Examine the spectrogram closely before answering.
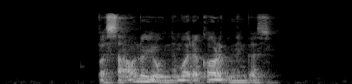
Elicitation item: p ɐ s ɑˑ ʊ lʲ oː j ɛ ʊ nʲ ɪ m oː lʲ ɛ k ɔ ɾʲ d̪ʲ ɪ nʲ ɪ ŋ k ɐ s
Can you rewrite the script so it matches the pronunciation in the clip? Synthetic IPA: p ɐ s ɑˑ ʊ lʲ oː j ɛ ʊ nʲ ɪ m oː ɾʲ ɛ k ɔ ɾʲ d̪ʲ ɪ nʲ ɪ ŋ k ɐ s

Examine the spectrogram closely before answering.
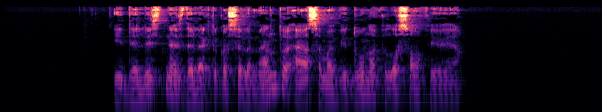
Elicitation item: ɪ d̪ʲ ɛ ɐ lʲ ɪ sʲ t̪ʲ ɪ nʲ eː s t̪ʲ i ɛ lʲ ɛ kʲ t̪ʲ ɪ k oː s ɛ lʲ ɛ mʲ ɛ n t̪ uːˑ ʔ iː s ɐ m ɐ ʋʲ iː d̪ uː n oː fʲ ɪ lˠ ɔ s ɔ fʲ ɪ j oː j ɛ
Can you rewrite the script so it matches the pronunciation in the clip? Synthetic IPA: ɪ d̪ʲ ɛ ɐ lʲ ɪ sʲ t̪ʲ ɪ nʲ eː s d̪ʲ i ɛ lʲ ɛ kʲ t̪ʲ ɪ k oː s ɛ lʲ ɛ mʲ ɛ n t̪ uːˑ ʔ æː s ɐ m ɐ ʋʲ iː d̪ uː n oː fʲ ɪ lˠ ɔ s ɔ fʲ ɪ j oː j ɛ

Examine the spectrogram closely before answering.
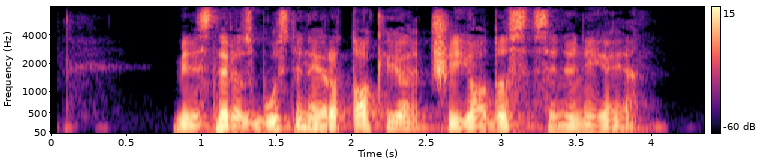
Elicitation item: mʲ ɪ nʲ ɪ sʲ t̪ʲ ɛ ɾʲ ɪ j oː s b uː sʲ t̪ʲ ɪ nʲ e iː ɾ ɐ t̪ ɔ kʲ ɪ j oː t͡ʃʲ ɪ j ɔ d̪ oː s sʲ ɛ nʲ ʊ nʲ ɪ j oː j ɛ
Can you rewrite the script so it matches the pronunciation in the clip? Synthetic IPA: mʲ ɪ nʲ ɪ sʲ t̪ʲ ɛ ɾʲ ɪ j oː s b uː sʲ t̪ʲ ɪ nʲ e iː ɾ ɐ t̪ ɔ kʲ ɪ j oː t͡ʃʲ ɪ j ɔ d̪ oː s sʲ ɛ nʲ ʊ nʲ ɪ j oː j ɛ

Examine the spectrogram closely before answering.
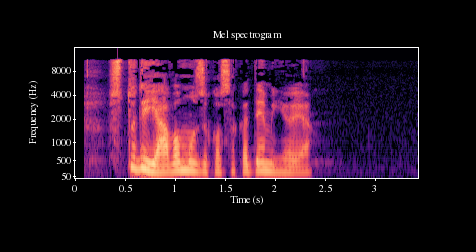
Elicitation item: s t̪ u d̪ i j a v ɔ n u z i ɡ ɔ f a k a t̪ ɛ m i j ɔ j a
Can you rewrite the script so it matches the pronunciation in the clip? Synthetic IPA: s t̪ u d̪ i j a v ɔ m u z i k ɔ s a k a d̪ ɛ m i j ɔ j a

